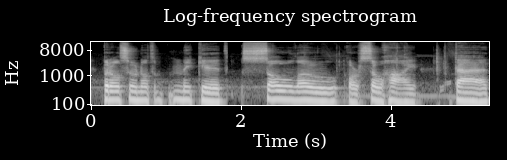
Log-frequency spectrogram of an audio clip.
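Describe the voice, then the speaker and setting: The speaker has a non-native accent. The tone is relaxed. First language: not English. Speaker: gaming youtuber. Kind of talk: gameplay commentary. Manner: casual, relaxed.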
